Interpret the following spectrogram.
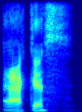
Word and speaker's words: Ikard: Gabe Ikard and that I I found out that is the pronunciation. no yak? There's no yak. Just Gabe Ikard.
